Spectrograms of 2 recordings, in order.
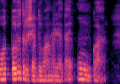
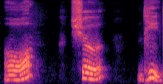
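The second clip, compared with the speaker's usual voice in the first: stretched word; 3 dB louder, much slower than usual. Shown as a demonstration.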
